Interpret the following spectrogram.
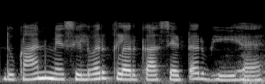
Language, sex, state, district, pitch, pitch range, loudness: Hindi, female, Jharkhand, Garhwa, 230 Hz, 215-250 Hz, -13 LUFS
